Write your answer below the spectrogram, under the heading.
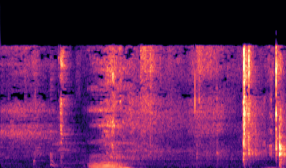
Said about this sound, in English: I just need to have a drink of water.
